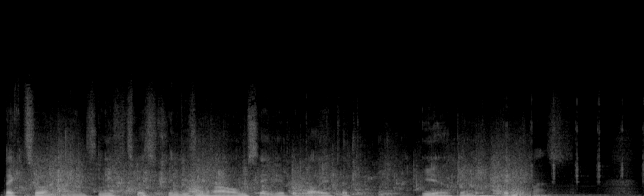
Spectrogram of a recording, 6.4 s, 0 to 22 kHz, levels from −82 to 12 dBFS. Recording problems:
household noises; loud; throughout; 5 dB below the speech

